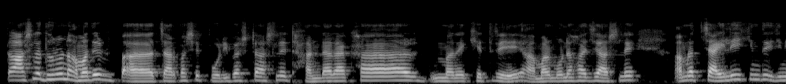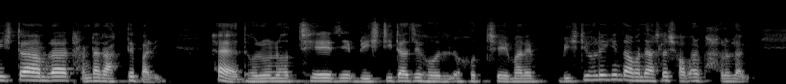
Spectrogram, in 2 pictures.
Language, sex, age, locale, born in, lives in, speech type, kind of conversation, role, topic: Bengali, male, 20-24, bn-BD, Bangladesh, Bangladesh, conversation, unstructured, none, পরিবেশ রক্ষা করার সবচেয়ে সহজ উপায় কী হতে পারে?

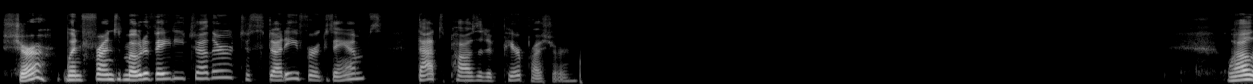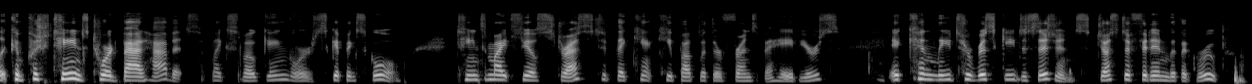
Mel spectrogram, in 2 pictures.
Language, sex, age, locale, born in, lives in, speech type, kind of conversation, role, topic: English, female, 55-59, en-US, Germany, United States, read, expert-assistant, expert, How does peer pressure influence teenagers?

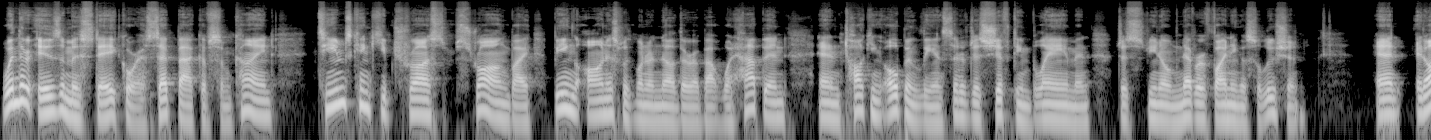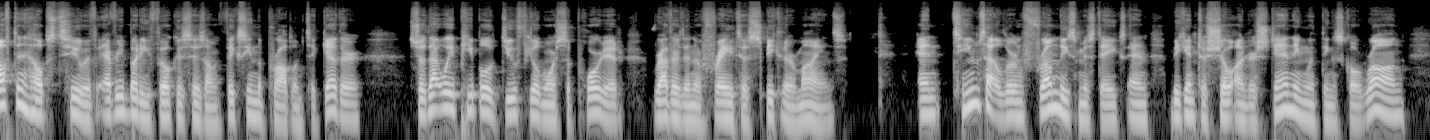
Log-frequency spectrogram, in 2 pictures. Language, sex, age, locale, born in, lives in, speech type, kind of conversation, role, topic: English, male, 20-24, en-US, United States, United States, read, expert-assistant, expert, How does teamwork help people accomplish difficult tasks?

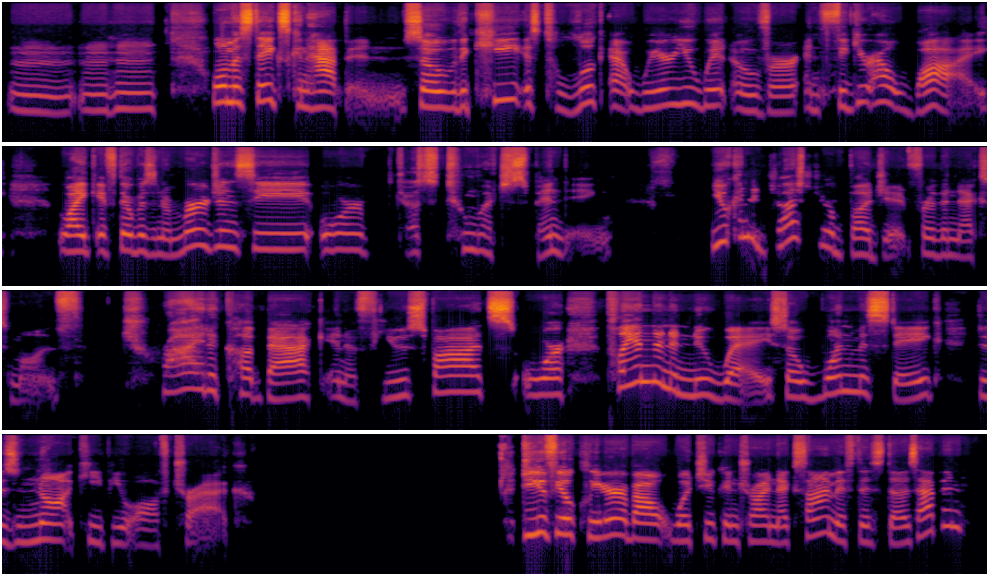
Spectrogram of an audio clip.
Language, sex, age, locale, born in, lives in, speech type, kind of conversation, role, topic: English, female, 35-39, en-US, United States, United States, read, expert-assistant, expert, Why should people learn how to manage their money?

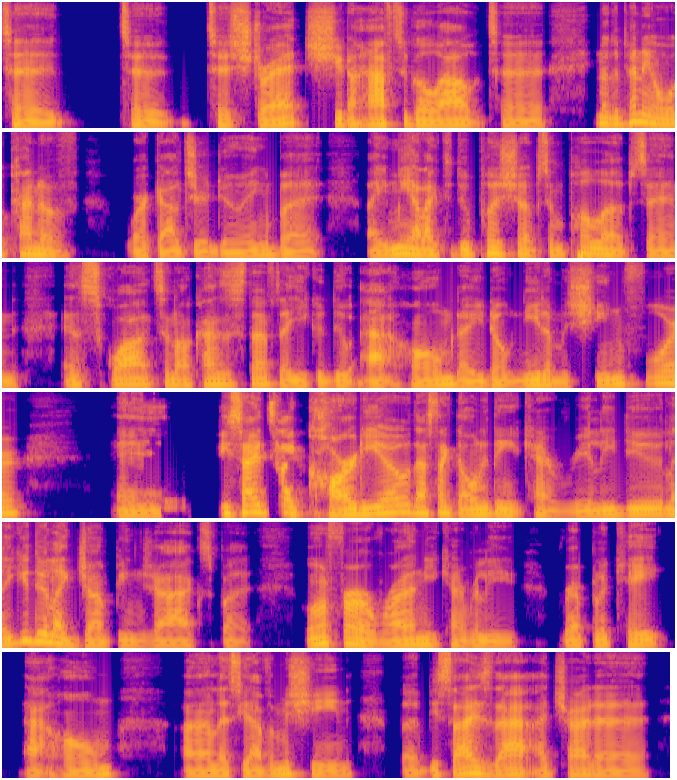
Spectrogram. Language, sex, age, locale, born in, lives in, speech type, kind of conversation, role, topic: English, male, 25-29, en-US, United States, United States, conversation, unstructured, none, What are you working toward in your personal life this year, and what kind of support helps you most?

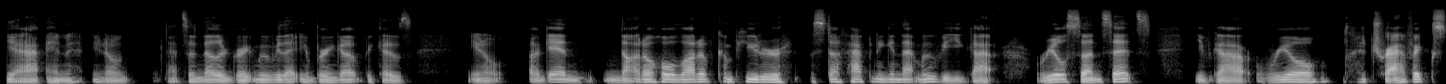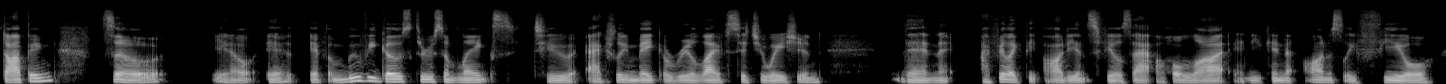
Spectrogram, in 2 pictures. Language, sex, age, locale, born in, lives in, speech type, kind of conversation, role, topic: English, male, 35-39, en-US, United States, United States, conversation, unstructured, none, Do you think movies today rely too much on special effects?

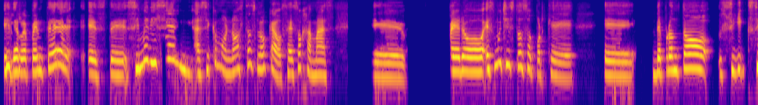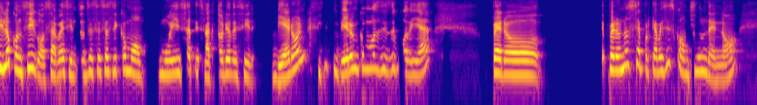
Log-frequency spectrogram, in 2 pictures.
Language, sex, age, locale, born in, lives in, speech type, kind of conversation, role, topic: Spanish, female, 50-54, es-MX, Mexico, United States, conversation, unstructured, none, ¿Qué harías si alguien te dijera que tu meta es imposible?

